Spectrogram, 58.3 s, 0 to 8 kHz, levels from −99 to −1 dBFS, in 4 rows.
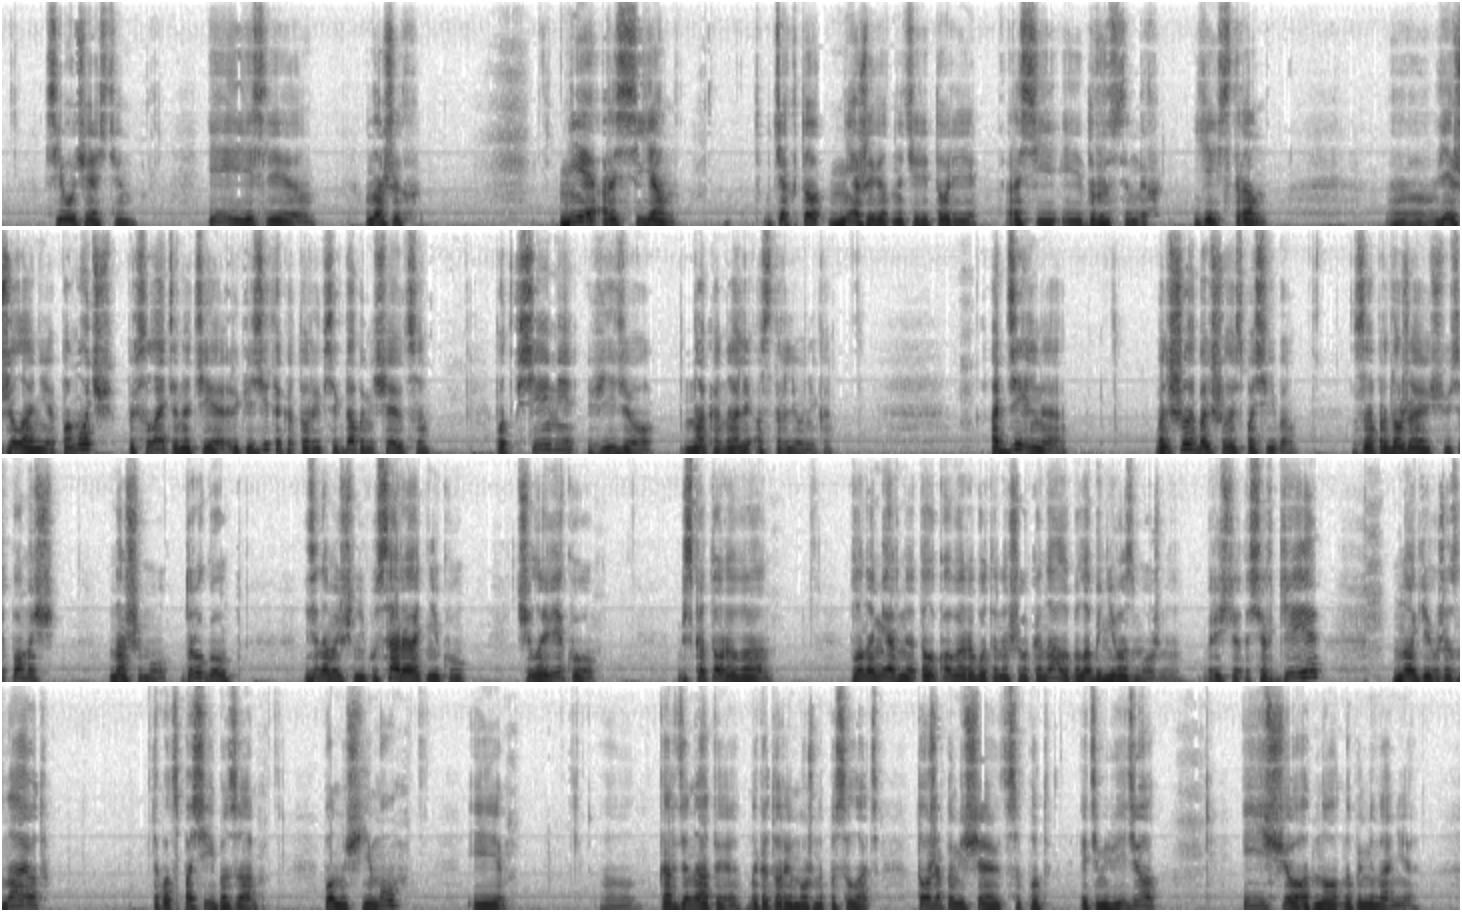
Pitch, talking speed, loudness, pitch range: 130 Hz, 85 wpm, -20 LUFS, 115-140 Hz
